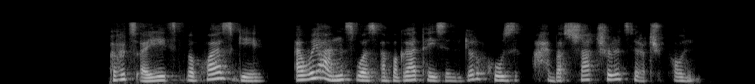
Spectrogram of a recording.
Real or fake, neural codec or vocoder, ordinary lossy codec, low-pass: fake; codec, 16 kHz in and 24 kHz out, 0.6 kbps, FocalCodec, streaming, 4096 codes; MP3, 64 kbps; 7.2 kHz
